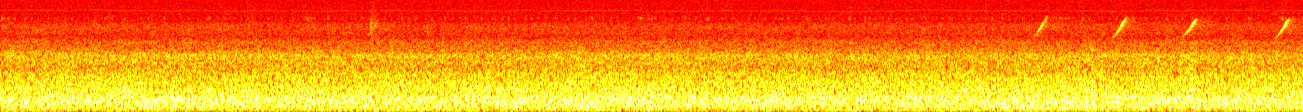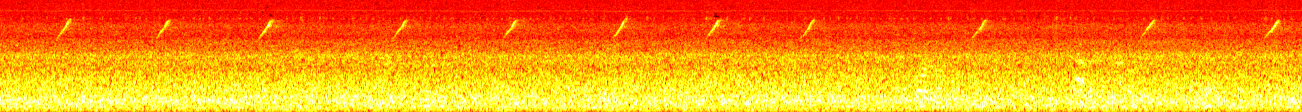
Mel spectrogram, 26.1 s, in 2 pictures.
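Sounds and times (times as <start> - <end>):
small bird chirping: 10.3 - 12.0, 12.7 - 13.0, 13.6 - 13.9, 14.6 - 14.8, 15.6 - 15.9, 16.9 - 17.2, 18.0 - 18.3, 19.2 - 19.4, 20.1 - 20.4, 21.0 - 21.3, 22.3 - 24.7, 25.6 - 26.0.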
